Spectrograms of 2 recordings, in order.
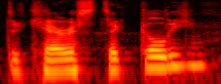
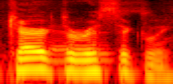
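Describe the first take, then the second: First: "charistically" with a syllable skipped; mispronounced. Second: "Characteristically" said fast with every syllable; correct pronunciation. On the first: Real, not acted. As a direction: stumble through "charistically". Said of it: "You need help reading?". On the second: Shown as a demonstration. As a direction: rattle off "Characteristically" properly.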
